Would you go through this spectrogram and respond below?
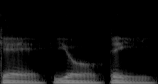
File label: "keyori", concat syllables; Affixing experiment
